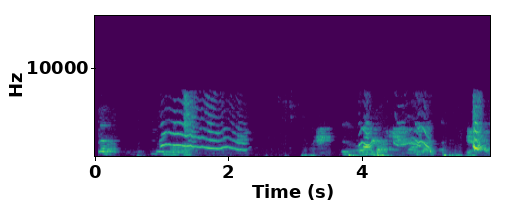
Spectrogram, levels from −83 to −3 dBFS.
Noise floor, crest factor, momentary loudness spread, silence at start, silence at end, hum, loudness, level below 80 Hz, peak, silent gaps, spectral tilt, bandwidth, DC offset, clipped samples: -68 dBFS; 24 dB; 13 LU; 0.05 s; 0 s; none; -26 LUFS; -56 dBFS; -2 dBFS; none; -4 dB/octave; 7.8 kHz; under 0.1%; under 0.1%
